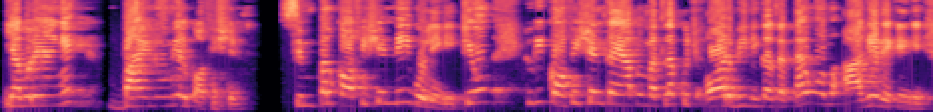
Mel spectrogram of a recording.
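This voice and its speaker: A man's voice: very high-pitched, expressive, a little fast, a bit bright, roomy sound, a little hiss or hum, poor audio. A man teaching a math lesson, explaining step by step and asking and answering his own questions.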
